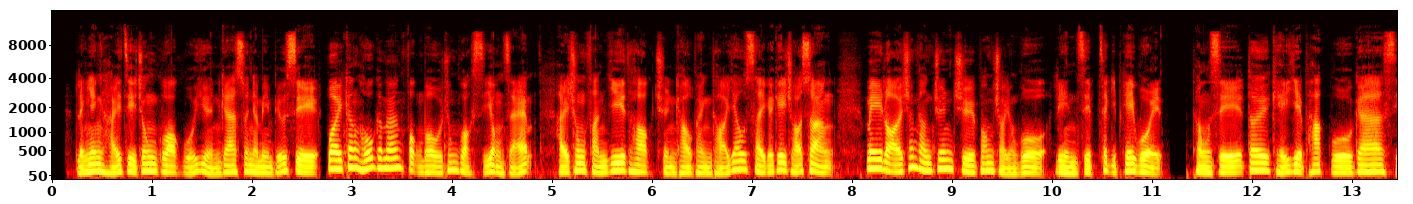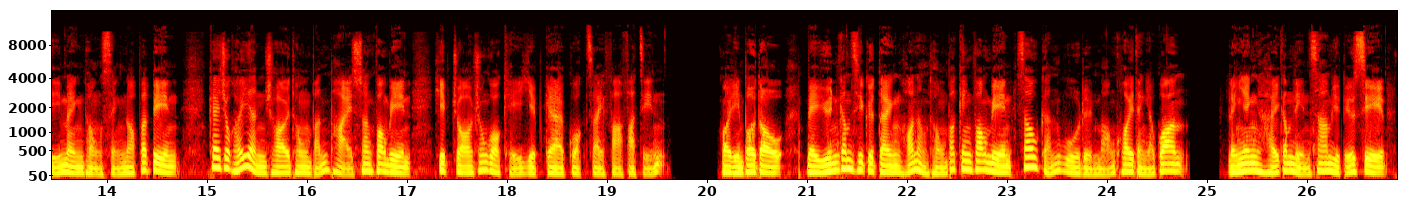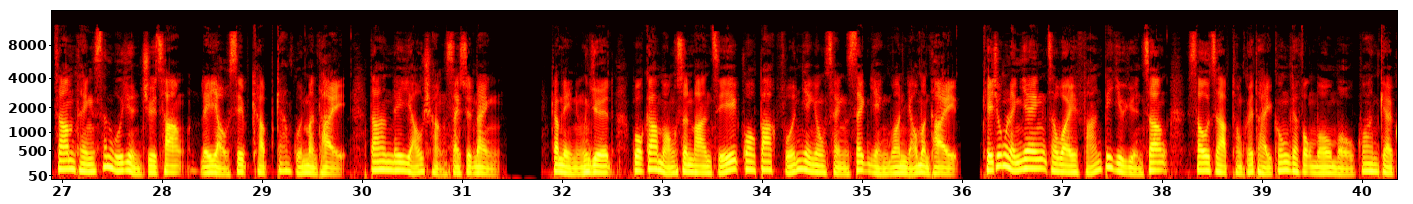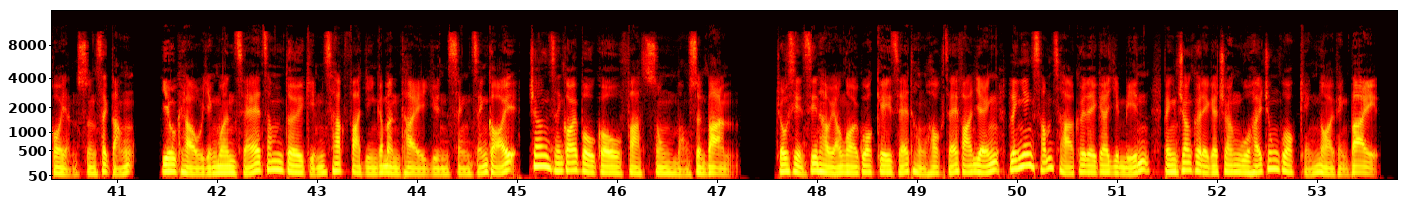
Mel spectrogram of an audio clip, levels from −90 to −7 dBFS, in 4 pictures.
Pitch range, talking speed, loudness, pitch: 95-125 Hz, 300 characters per minute, -27 LUFS, 100 Hz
